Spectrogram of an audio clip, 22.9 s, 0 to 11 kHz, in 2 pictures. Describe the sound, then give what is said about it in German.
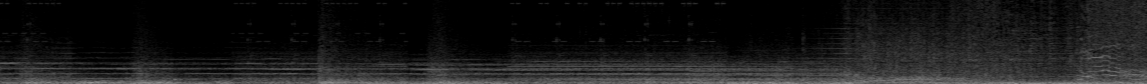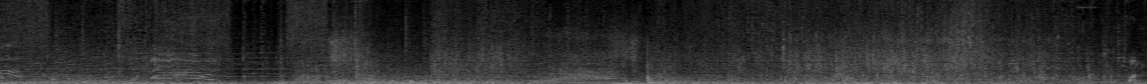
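The submarine Unicorn 1 of the Push-Up Squad crashes into the Christ statue in Rio: a steady mechanical hum with whining tones gives way to a long, loud crash of rumbling, grinding and metallic scraping that continues to the end. “was wir da gerade gehört haben, war das U-Boot Unicorn 1 der Push-Up Squad, ähm, als es in hohem Bogen gegen dieses Wahrzeichen von Rio knallt, ähm, diese, diese Jesus-Statue da oben.”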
